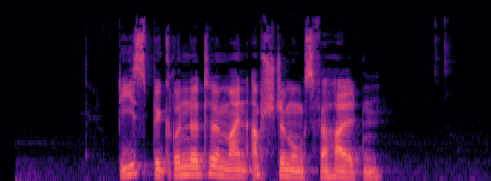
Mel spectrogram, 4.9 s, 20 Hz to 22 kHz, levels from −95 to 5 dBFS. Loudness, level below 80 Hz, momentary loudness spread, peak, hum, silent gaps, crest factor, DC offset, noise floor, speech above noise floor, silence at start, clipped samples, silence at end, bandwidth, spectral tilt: -28 LUFS; -60 dBFS; 8 LU; -10 dBFS; none; none; 20 dB; under 0.1%; -73 dBFS; 46 dB; 1.2 s; under 0.1%; 1.1 s; 16 kHz; -4.5 dB/octave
